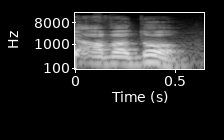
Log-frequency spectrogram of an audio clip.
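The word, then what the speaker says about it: עבדו: His servant would be avado. Avado, right? It still has the vav at the end, but it's pronounced o.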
